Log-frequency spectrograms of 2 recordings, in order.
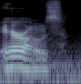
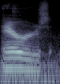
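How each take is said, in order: First: The word is said in a neutral accent. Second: The word is said in a Southern US accent. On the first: The speaker calls it right. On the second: The speaker calls it wrong.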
